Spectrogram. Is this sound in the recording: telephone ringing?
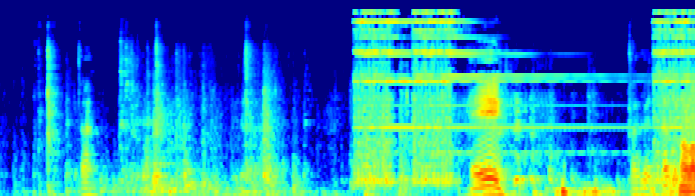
yes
